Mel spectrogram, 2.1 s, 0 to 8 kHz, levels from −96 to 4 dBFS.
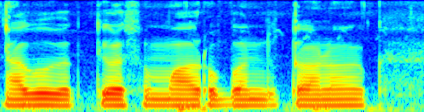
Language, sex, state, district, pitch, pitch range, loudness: Kannada, male, Karnataka, Koppal, 120 Hz, 115-120 Hz, -15 LUFS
